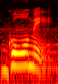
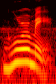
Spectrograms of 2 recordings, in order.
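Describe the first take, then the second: First: British accent, with the R almost silent. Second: American accent, with a clearly sounded R. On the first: "British pronunciation is gourmet. R almost silent" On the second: "American pronunciation is gourmet. rolled R"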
